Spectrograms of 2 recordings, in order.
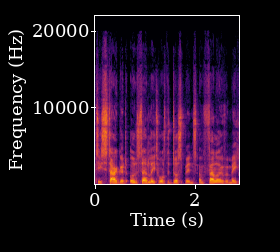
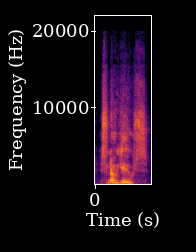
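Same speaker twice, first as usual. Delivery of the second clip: dismayed; 11 semitones higher, 4 dB louder, much slower than usual. A narrator's reading. Door will not give way.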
